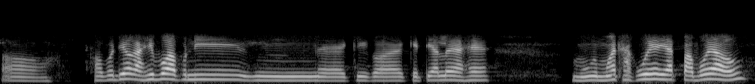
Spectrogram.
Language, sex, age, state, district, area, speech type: Assamese, female, 45-60, Assam, Morigaon, rural, conversation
